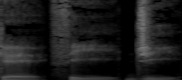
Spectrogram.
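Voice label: "kethiji", concatenated syllables; Affixing experiment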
